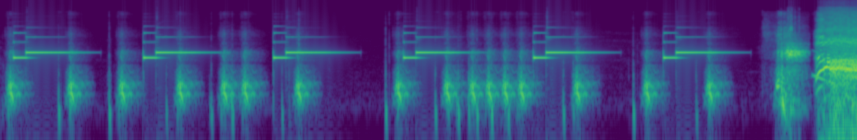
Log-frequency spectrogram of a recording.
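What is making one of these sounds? A bright chime rings each time a point is scored in a game.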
